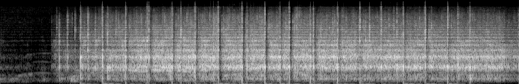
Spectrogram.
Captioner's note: audience applauding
